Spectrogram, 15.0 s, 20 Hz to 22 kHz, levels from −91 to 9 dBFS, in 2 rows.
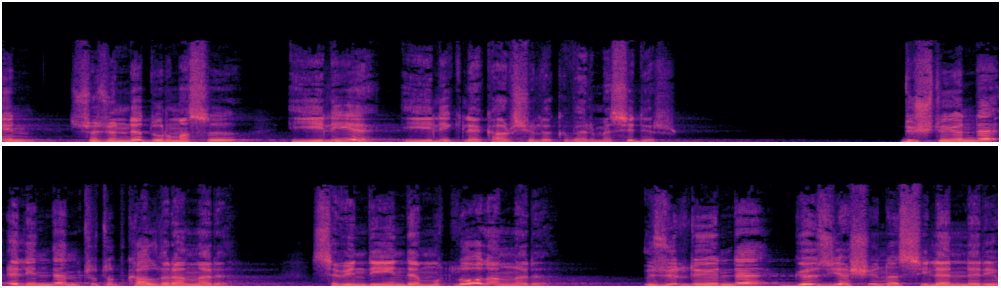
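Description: Two brief repeated-buffer faults interrupt the audio, at 9.18 s and 11.58 s. Each time, fresh audio evidently failed to reach the output in time, so a piece about 2.9 ms long (which fits a 128-sample buffer) was played again. At 9.18 s it plays four extra times, giving a short buzz near 345 Hz. At 11.58 s it repeats once, heard as a click. On a waveform, identical 2.9 ms segments sit side by side with abrupt joins. A spectrogram shows thin vertical broadband lines at each join. Essentially no audio is lost.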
